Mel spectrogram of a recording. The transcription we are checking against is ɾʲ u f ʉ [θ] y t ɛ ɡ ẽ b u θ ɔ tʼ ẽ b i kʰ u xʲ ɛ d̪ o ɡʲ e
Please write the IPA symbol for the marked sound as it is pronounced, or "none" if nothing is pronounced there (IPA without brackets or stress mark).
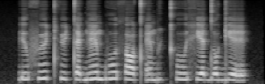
tʰ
